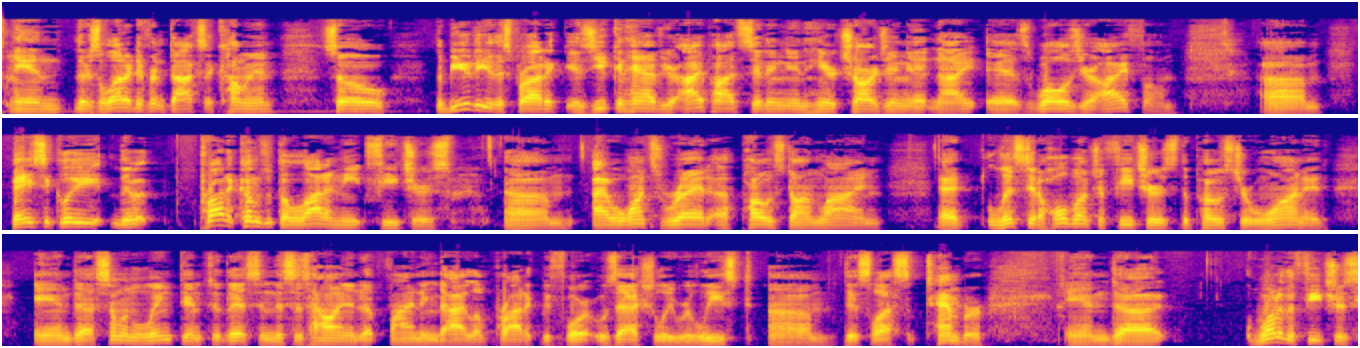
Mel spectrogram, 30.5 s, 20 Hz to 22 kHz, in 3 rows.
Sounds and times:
Speech: 0:00.0 - 0:30.5.

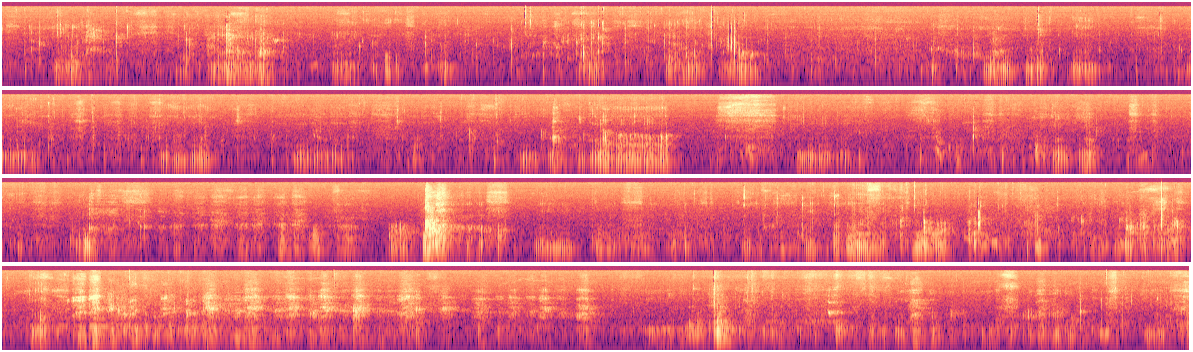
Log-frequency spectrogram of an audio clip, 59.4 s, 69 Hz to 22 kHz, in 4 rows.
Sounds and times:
Dog: 0:25.6 - 0:36.1, 0:41.8 - 0:52.2, 0:52.9 - 0:59.4.

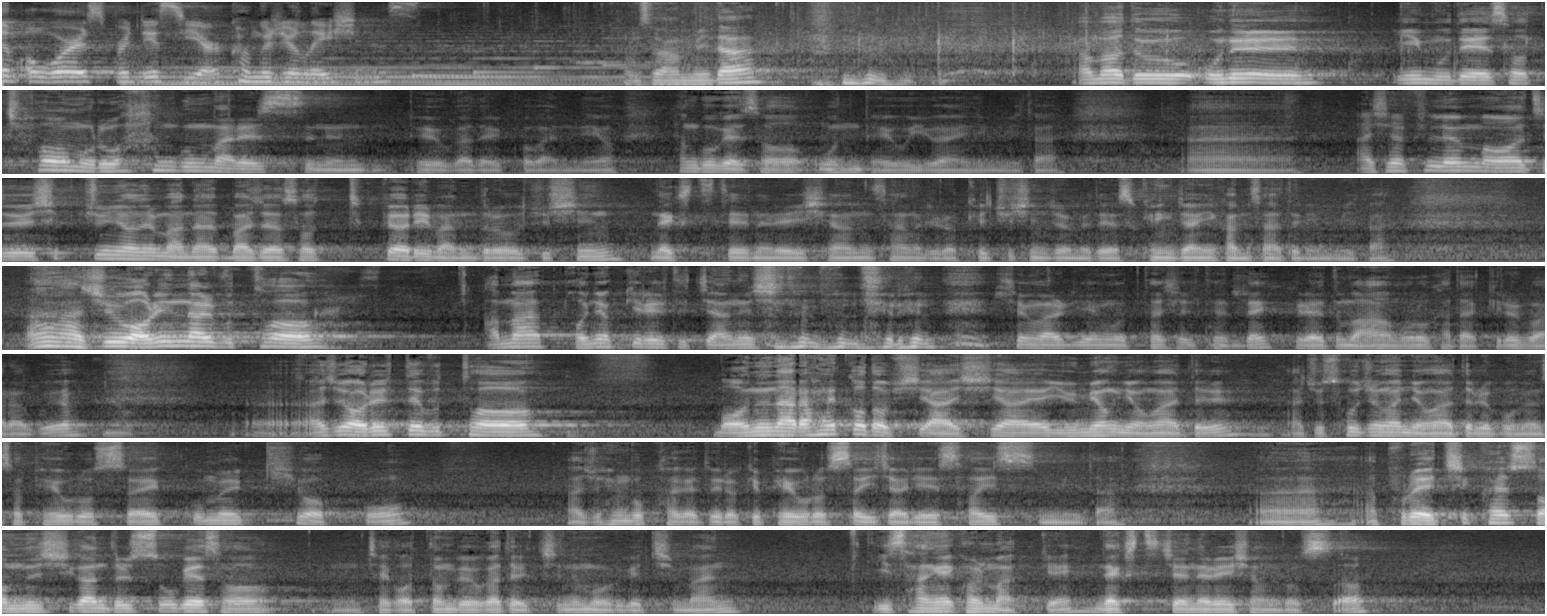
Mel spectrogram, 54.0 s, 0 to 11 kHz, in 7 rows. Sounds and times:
Narration, monologue: 0:00.0 - 0:54.0
Male speech, man speaking: 0:03.1 - 0:04.4, 0:05.4 - 0:13.0, 0:13.6 - 0:22.4, 0:23.3 - 0:25.0, 0:25.6 - 0:31.3, 0:32.1 - 0:33.8, 0:34.4 - 0:40.7, 0:41.4 - 0:44.2, 0:44.8 - 0:50.0, 0:50.6 - 0:53.2.

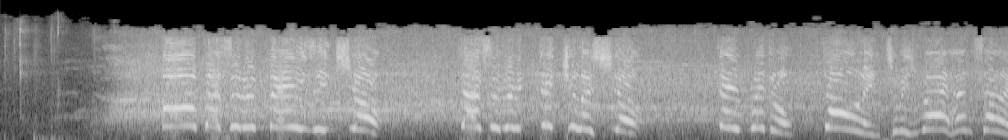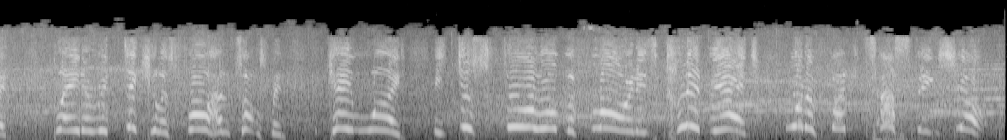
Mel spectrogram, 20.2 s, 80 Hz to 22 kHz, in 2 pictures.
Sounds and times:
Speech: 0:01.6 - 0:03.8, 0:04.6 - 0:06.5, 0:07.2 - 0:20.1.

